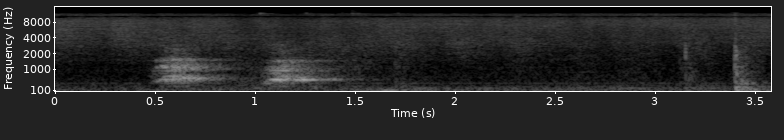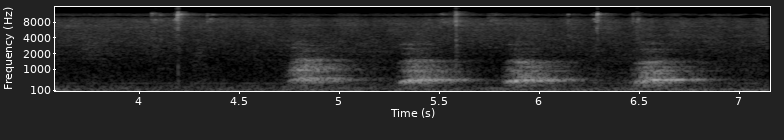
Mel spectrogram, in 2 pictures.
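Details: Poodle mix dog indoors while being groomed, giving short tonal yelps in two clusters: two quick cries, a pause with a soft thump, then four more in close succession, each brief and mid-pitched.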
